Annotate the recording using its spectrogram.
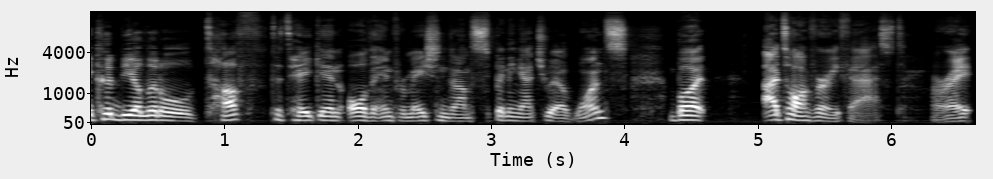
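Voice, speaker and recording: An animated man is captured on a very clean recording with a silent background, the sound dry and close with no echo. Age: young. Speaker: gaming video creator. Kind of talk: casual commentary. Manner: fast.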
